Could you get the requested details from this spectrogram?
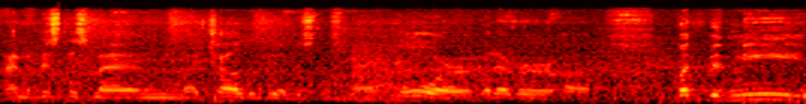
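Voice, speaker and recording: Hesitant man over loud background hum. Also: mid-range voice, moderate pace. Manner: hesitant, many fillers and restarts. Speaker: music teacher. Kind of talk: school interview answers. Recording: loud background noise, air conditioning.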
